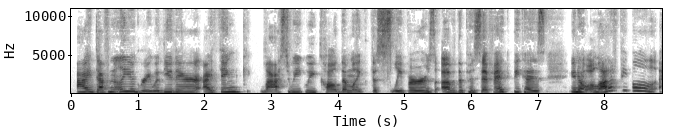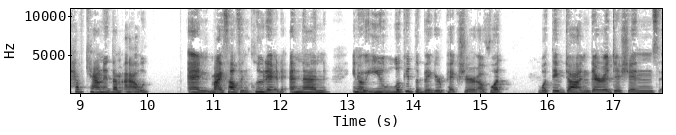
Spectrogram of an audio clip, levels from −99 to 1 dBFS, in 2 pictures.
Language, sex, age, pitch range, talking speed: English, female, 20-39, 185-250 Hz, 170 wpm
